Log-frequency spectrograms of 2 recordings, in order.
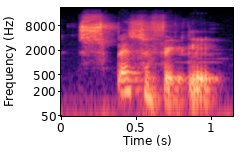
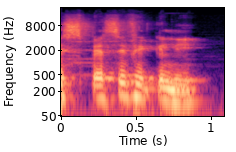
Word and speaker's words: specifically: Say specifically, specifically, never say specifically, right? So he asked specifically for you, এখানে আর এর উচ্চারণটা হবে না, for you, he asked specifically for you, he asked specifically for you.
